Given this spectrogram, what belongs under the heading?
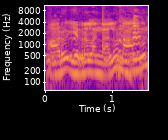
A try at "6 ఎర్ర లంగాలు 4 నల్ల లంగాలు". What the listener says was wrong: ఏంది రంగాలు కాదు లంగాలు కొడుకు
